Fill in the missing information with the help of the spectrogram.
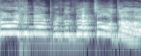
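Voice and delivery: high, loud oblivious delight; admiring mom. Retold or imitated. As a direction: imitate mom gushing over pretty lights. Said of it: "She goes".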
